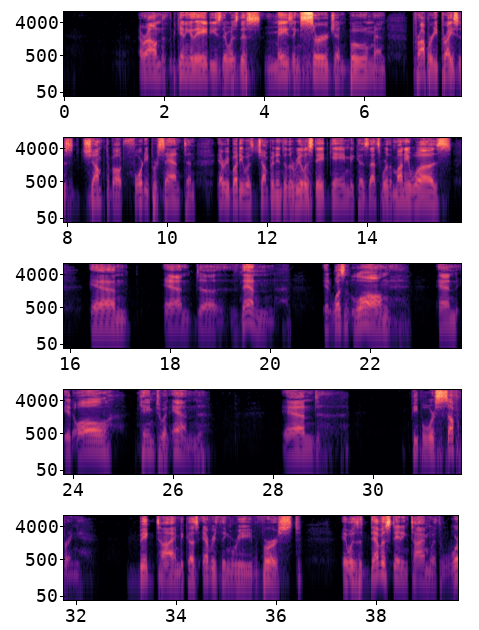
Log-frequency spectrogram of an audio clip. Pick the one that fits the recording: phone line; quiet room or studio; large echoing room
large echoing room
